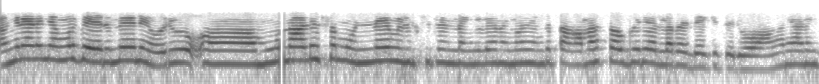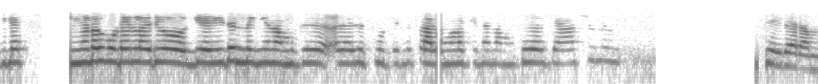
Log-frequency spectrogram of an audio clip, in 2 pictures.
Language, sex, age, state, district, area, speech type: Malayalam, female, 60+, Kerala, Kozhikode, urban, conversation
